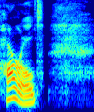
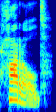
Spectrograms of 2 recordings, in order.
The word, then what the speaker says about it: Harald: quote, well, the audiobook narrator pronounced it Harald. That's weird because it's spelled Harold. Well, yeah, but it's Norse, so you have to pronounce everything with a rolly R. Harald.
